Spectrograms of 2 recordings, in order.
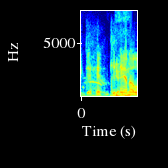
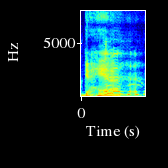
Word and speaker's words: Gahanna: It's Gahanna, right? I never say it right, I feel like. – It's, what do they say? Gahanna like banana? – Gahanna. It's Gahanna over at Nostalgia.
